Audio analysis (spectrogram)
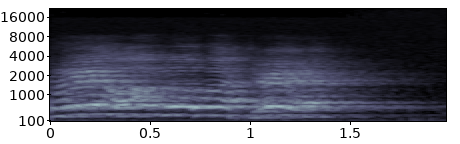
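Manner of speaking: loud, high, drawn-out objection; doubting listener's objection. Acted. Preacher voicing a doubting churchgoer, loud and drawn out. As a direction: push the doubter's reply out slowly and loudly. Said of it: "You said".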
